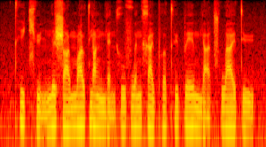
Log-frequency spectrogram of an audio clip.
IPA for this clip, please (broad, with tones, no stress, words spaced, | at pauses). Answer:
t̪ʰi˥˩t͡ɕʰy̰˨˩nn̪i˥˩ ʂɑ˧˥ʊ̯mɑ˥ʊ̯t̪jɑ˥˩ŋ mjɛ̰˨˩nxu˧˥fwə˥n xa˥˩ɪ̯pʰɤ˥t̪ʰy˥˩ pe˥ɪ̯mjä̰˨˩t͡sʰwa˥ɪ̯ t̪y˥˩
